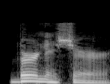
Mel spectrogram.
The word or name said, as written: burnisher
